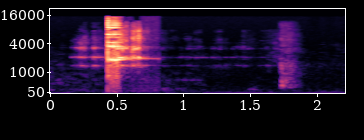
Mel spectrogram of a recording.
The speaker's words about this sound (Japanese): サルーテ、健康って言って乾杯をしますので、今日も一緒にサルーテで乾杯しましょうか。ぜひぜひ。はい。はい。ではでは、サルーテ。サルーテ。サルーテ。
